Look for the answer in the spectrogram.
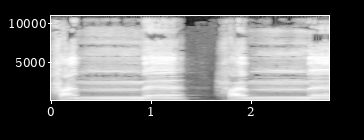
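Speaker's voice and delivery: slow "حم", nasal m held before release; slightly lengthened ghunna. Shown as a demonstration. Teacher drilling the doubled meem, long hummed "حم". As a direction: sustain the hummed م in "حم" on a level tone. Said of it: "هزود زمن شوية".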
